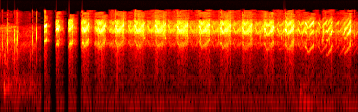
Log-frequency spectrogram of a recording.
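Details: Grey-breasted prinia calling to draw in wild birds: a few sharp clicks, then a fast, even stream of thin, high twittering notes, four per second, with a faint hum beneath.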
